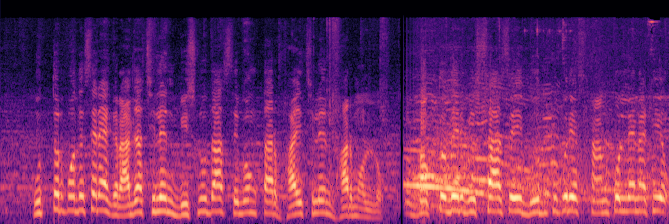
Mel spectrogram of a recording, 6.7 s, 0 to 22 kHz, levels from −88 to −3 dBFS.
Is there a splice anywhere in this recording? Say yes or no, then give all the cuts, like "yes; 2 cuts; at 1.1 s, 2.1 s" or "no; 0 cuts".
yes; 1 cut; at 4.1 s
